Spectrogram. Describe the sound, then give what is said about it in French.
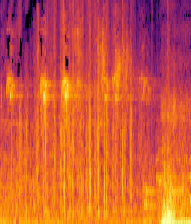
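Small sparrows chirp in short, scattered bursts, fairly faint, over a soft outdoor hum, with a low dull thump near the end. “Parfois je suis le premier rang lorsque les moineaux se posent sur moi.”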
